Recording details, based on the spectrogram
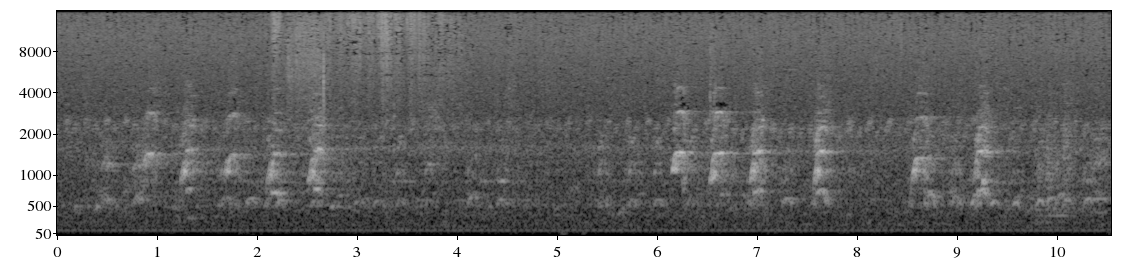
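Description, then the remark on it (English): Frogs croaking at night around 9 o'clock, short throaty calls repeating in uneven clusters, with pauses between bursts over a steady low background hum. “And then that sound in the background, which isn't a dog, are frogs.”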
